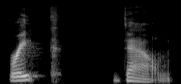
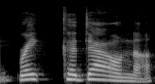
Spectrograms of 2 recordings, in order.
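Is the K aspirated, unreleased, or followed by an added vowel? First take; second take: aspirated; added vowel. First: The K is fully released with a puff of air. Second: A short vowel is added after the K. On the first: "when you learn it correctly" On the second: "Don't add a vowel at the end"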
